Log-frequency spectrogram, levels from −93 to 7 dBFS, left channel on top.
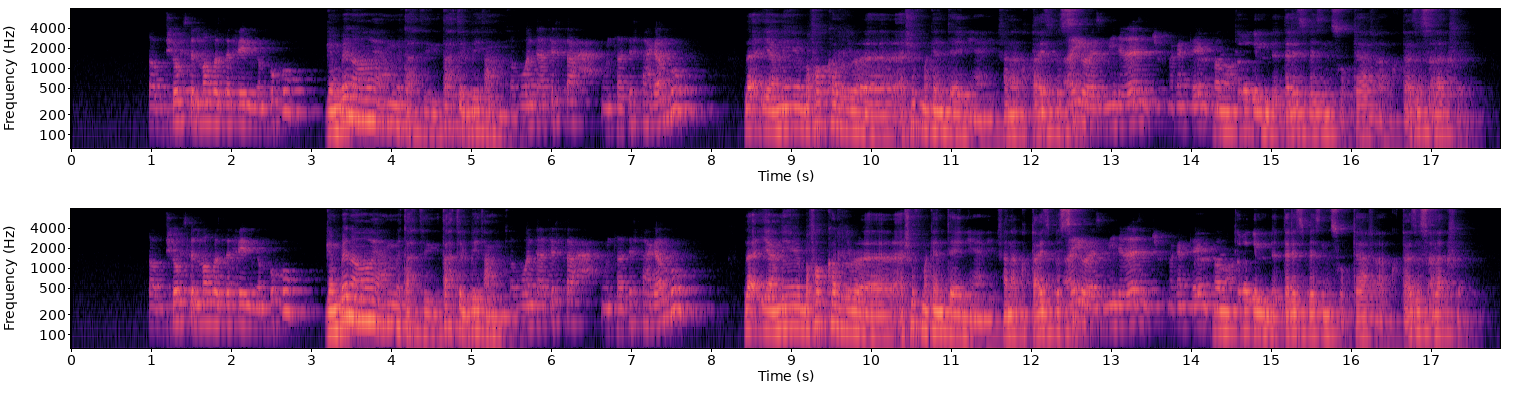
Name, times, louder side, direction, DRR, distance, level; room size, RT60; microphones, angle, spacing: voice 1, 1.0-2.8 5.5-7.7 12.4-14.5, right 2 dB, 5° right, -1 dB, 0.6 m, -35 dB
voice 2, 3.2-5.4 8.4-12.6 14.1-17.4, right 2 dB, 60° right, 4 dB, 0.5 m, -30 dB
5.4 x 2.0 x 4.6 m, 0.75 s
head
